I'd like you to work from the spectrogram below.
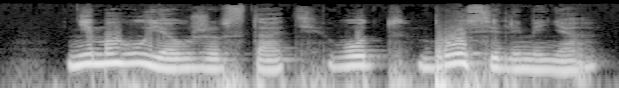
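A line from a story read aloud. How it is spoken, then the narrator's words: Plain. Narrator (Ukrainian): відповів чоловік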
